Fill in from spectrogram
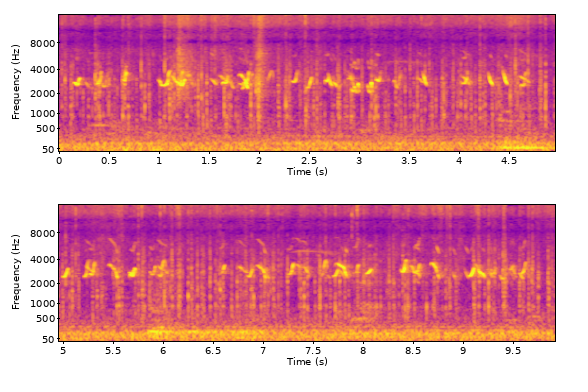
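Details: Chicks keep up a steady chatter of high, short peeps, many overlapping, over a low hum, with a faint low thump and a brief tonal sound midway.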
